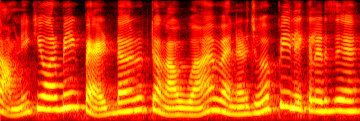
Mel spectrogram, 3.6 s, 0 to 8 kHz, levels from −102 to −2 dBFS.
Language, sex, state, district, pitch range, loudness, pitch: Hindi, female, Bihar, Madhepura, 230-295 Hz, -25 LUFS, 260 Hz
